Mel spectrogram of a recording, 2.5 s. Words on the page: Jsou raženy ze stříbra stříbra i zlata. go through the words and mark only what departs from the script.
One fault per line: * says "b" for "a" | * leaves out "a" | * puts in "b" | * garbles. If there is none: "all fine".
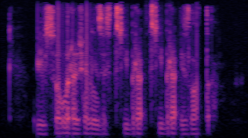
all fine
